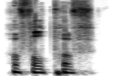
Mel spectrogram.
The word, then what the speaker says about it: Hufflepuff: A Tufflepuff. How do you say that? Say that again. – Hufflepuff. – Hufflepuff. Oh my goodness, that didn't sound at all like Hufflepuff.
